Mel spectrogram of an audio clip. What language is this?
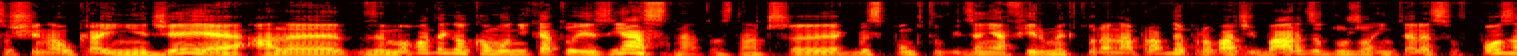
Polish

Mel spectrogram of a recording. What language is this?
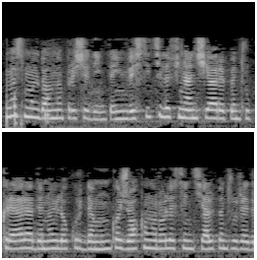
Romanian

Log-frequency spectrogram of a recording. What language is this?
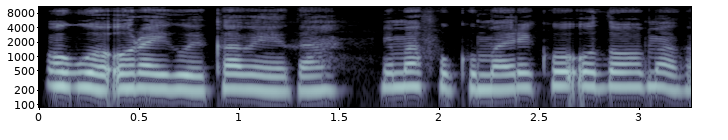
Kikuyu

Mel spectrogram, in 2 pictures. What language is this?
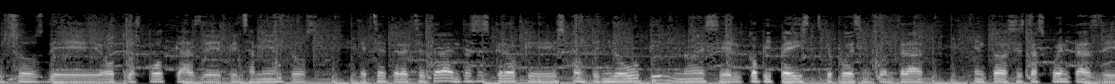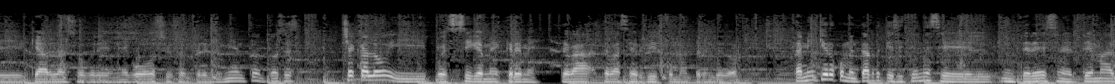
Spanish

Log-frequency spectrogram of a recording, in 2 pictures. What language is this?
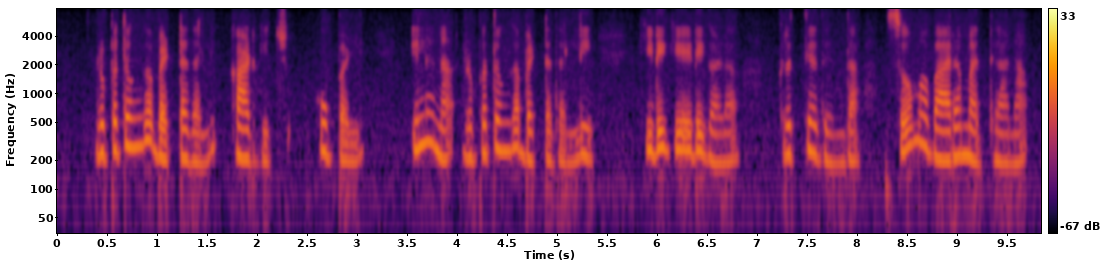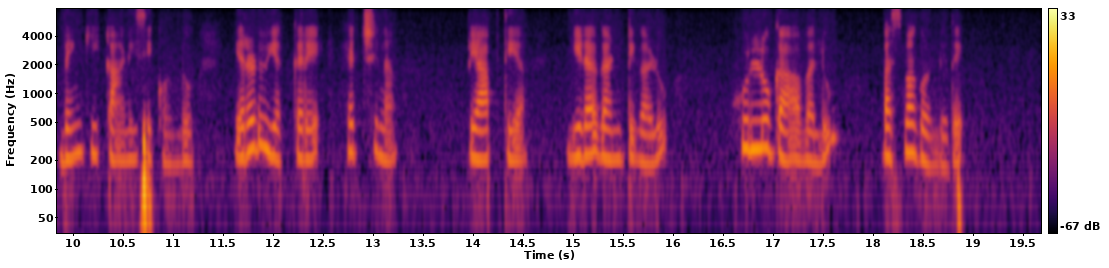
Kannada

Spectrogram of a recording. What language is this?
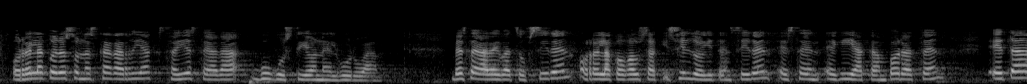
Basque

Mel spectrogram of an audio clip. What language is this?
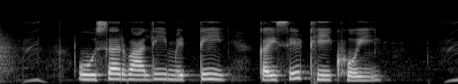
Bhojpuri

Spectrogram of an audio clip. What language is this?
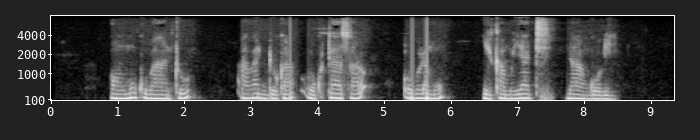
Ganda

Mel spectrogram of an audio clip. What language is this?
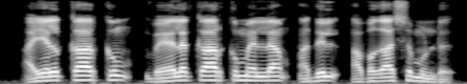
Malayalam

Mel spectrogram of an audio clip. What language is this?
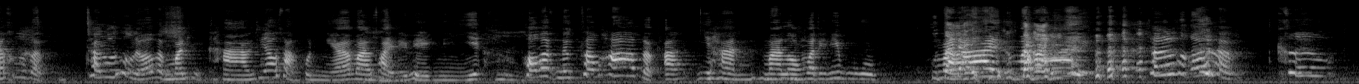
Thai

